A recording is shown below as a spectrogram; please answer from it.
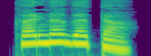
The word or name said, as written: ಕರುಣಕಥೆ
